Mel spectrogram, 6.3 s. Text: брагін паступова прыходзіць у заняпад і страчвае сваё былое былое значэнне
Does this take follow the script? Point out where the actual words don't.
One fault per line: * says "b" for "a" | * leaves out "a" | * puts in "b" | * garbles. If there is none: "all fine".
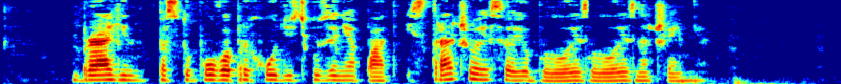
all fine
